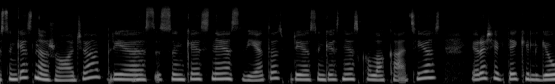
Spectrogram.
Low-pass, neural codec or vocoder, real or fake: 19.8 kHz; autoencoder, 48 kHz, 128 numbers a frame, DAC-VAE, trained on Japanese speech; fake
